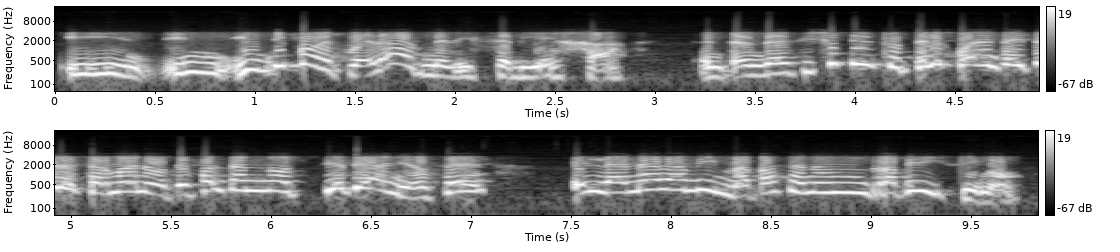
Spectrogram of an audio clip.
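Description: A woman's voice: sits high, big pitch swings, normal speed, dry recording. Frank Argentine woman, slightly dull sound. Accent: Argentine Spanish. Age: 50s. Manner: frank, emphatic, talking with rhetorical questions. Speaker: interview guest speaking on sexuality. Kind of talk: candid conversational interview.

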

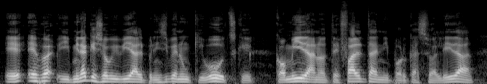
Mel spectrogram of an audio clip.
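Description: A man's voice: mid-range voice, quick pace, no echo. A man with a Rioplatense Spanish accent chatting casually, joking and rambling as he explains things. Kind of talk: casual comic banter.

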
